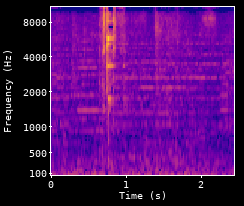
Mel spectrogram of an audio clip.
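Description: Background music at a dining table, with one sharp clink of metal cutlery against a china plate a little under a second in.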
